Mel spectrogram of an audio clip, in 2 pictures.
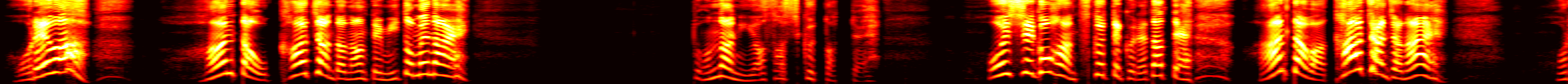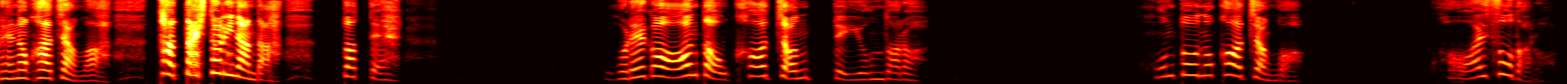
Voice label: boy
